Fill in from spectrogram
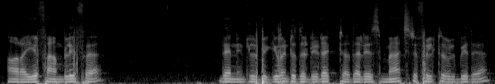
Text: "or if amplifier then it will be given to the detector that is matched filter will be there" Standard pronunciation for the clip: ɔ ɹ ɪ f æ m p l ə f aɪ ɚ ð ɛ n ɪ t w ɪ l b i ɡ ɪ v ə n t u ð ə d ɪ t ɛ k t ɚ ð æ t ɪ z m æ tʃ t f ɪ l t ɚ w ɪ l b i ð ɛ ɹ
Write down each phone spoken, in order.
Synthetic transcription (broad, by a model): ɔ ɹ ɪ f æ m b l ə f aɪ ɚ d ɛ n ɪ t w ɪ l b i ɡ ɪ v ə n t u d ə d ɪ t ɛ k t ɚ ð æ t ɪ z m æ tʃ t f ɪ l t ɚ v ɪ l b i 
